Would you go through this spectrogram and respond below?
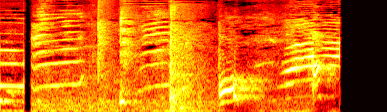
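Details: Pet cat meowing almost nonstop indoors in a run of strained, wavering, harmonic-rich cries, with one sharper rising yowl near the middle, before the sound cuts off abruptly.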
